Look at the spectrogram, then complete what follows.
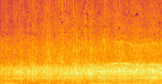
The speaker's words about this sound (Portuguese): Olha para trás, olha esse povo todo ali. Eu quero pedir uma salva de palmas para essa galera aqui.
